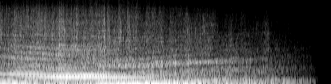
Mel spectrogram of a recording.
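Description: Propeller airplane taking off, a steady loud engine roar with a droning hum that holds for several seconds, then gradually fades toward the end.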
